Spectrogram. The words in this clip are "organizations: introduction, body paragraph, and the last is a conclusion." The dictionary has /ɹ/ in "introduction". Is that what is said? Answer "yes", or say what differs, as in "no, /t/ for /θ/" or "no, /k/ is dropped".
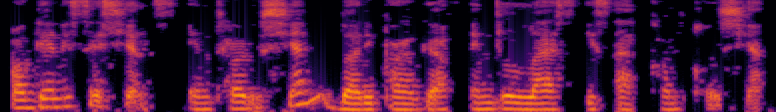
no, /ɹ/ is dropped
